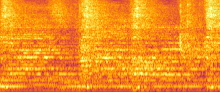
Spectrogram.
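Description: Live worship band playing a praise song: electric guitars, bass and a drum kit with cymbal hits about every half second, with singing voices over the top.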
